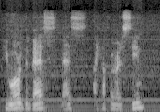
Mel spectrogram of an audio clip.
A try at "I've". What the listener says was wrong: Now, when we have a word such as I've, try to pronounce it as written, right, rather than making it into I have, simply because it's more natural sounding. Because in English, when we have these words, we do pronounce them as I've.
